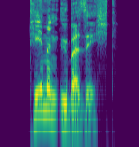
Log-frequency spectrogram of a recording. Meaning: topic overview, topic list
- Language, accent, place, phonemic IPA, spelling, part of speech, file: German, Germany, Berlin, /ˈteːmənˌyːbɐzɪçt/, Themenübersicht, noun, De-Themenübersicht.ogg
